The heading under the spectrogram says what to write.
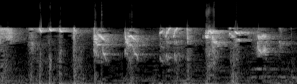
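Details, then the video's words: From a masteran set of orange-headed thrush songs, a busy sequence of high, sharp chirps and short squeaky notes delivered in quick bursts. "Berbagai kicau burung anis masteran."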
